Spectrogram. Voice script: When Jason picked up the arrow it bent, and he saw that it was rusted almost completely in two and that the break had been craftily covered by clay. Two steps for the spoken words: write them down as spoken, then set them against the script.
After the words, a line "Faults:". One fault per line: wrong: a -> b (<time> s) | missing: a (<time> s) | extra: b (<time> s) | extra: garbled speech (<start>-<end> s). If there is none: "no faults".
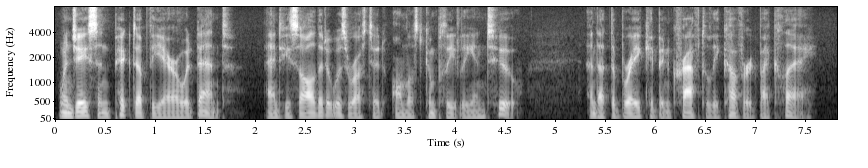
When Jason picked up the arrow it bent, and he saw that it was rusted almost completely in two and that the break had been craftily covered by clay.
Faults:
no faults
